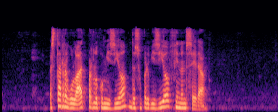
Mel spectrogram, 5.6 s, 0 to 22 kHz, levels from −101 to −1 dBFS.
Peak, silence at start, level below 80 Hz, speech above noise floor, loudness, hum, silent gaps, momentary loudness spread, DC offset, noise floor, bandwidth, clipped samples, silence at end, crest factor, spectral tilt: 0 dBFS; 1 s; -60 dBFS; 46 dB; -20 LUFS; none; none; 8 LU; under 0.1%; -65 dBFS; 8 kHz; under 0.1%; 1.45 s; 20 dB; -6 dB/octave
